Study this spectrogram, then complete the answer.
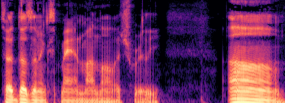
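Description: Very deep, low-pitched man with monotone, flat intonation at a moderate pace, in a very clean recording with a silent background. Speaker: college student podcaster. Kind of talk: casual chat.

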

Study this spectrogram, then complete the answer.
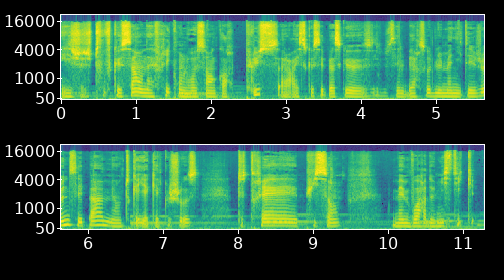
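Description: A woman talks at a moderate speed. Behind her there is noticeable background noise. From France. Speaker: singer-songwriter. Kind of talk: interview.

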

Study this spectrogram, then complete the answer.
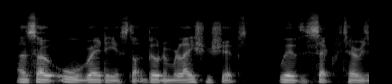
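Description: A speaker with an English accent talks in monotone, flat intonation. The sound is dry and close with no echo, on a very clean recording with a silent background. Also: man. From England. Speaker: business owner and car event organiser. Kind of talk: interview.

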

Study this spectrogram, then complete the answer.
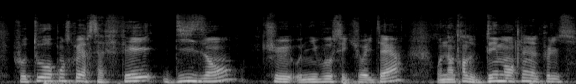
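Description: The voice is somewhat breathy, moving at a moderate pace with big swings in loudness. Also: man, fairly high pitch for a man. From Paris region, France. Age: 20s. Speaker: young politician. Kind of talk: radio interview. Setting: studio. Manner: halting.

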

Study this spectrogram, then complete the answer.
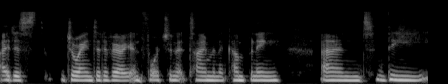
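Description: A woman speaks with an American accent at a medium pitch. Her pace is moderate, and the background is quiet. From Northern California, US. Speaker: magazine editor and author.

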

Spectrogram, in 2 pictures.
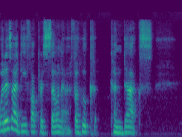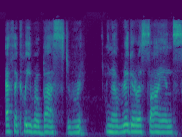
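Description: Fairly low-pitched and somewhat breathy, a woman speaks at a fairly slow pace with fairly even intonation against a quiet background. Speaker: computing center director, panelist. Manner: measured, many filler pauses.

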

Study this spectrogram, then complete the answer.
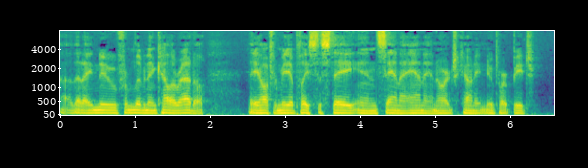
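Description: Fairly even intonation marks this speaker's American accent. Noticeable background noise runs underneath. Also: man. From Milwaukee, Wisconsin. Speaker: music industry executive. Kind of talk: casual chat. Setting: in person at host's home.

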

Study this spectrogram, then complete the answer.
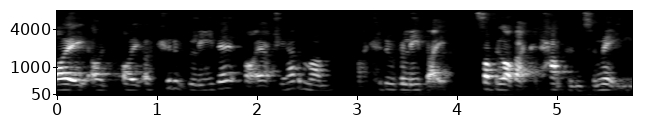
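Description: A woman with a London accent speaks at a moderate pace, her pitch in the medium range. Her intonation is lively, and her loudness swings widely. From East London (Hackney). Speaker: life coach. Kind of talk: casual chat; guided visualisation demo.

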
